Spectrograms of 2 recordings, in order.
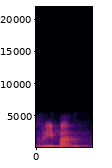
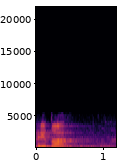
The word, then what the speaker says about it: Rida: Rida Apa yang dimaksud riba riba eh Rida Rida tulisannya DH mestinya ejaannya itu adalah DL Rida ya Rida itu dari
